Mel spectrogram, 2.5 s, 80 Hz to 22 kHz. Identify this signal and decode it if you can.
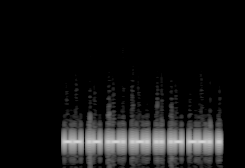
Morse code, heard as a keyed tone, about 47 wpm, 700 Hz. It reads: MARRIAGE
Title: Sentences from Top 800 Words - New Word Drill - 50wpm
